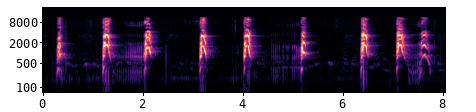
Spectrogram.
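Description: A dog barking: nine short, sharp barks about a second apart, the last two coming close together near the end.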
